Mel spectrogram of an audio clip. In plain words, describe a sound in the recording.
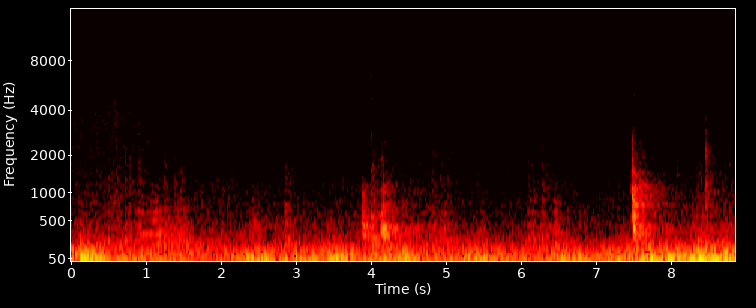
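A man speaks quietly and briefly, close to a microphone.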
